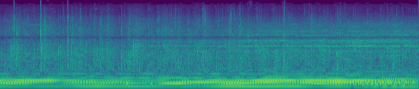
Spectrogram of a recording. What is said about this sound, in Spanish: Dale un aplauso al Señor bien fuerte.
